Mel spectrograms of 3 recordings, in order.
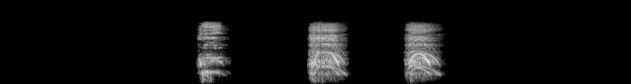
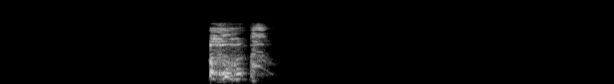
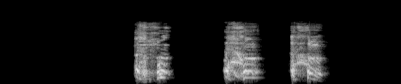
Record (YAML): exhalation_length: 6.3 s
exhalation_amplitude: 32768
exhalation_signal_mean_std_ratio: 0.3
cough_length: 6.1 s
cough_amplitude: 28414
cough_signal_mean_std_ratio: 0.21
three_cough_length: 4.0 s
three_cough_amplitude: 30161
three_cough_signal_mean_std_ratio: 0.4
survey_phase: beta (2021-08-13 to 2022-03-07)
age: 45-64
gender: Male
wearing_mask: 'No'
symptom_none: true
smoker_status: Ex-smoker
respiratory_condition_asthma: false
respiratory_condition_other: false
recruitment_source: REACT
submission_delay: 2 days
covid_test_result: Negative
covid_test_method: RT-qPCR
influenza_a_test_result: Negative
influenza_b_test_result: Negative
